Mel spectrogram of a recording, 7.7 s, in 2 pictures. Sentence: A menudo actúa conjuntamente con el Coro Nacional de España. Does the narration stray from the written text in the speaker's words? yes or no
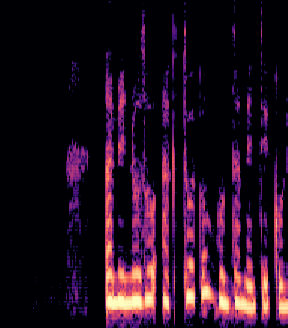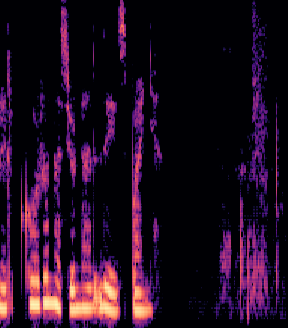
no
